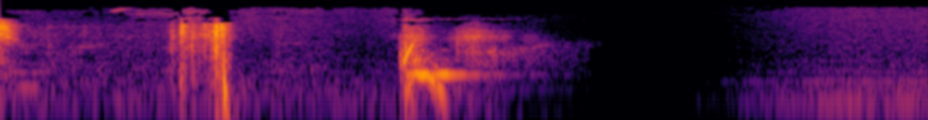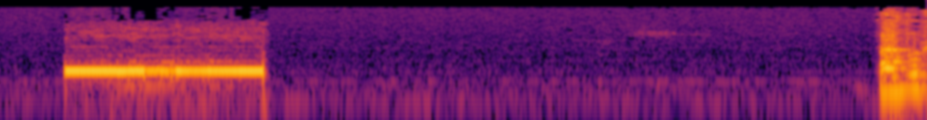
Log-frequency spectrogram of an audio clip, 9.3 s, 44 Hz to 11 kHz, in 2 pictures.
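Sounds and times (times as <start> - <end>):
steady mid-pitched telephone ringing tone: 5.0 - 6.0
speech: 9.1 - 9.2.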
